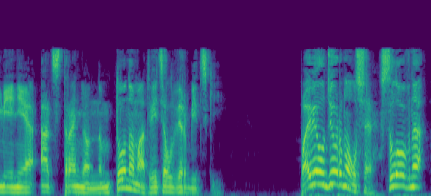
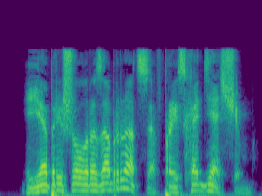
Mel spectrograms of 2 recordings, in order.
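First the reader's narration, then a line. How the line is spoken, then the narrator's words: Hiss. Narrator (Russian): прошипел он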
